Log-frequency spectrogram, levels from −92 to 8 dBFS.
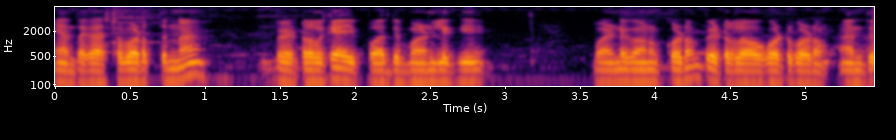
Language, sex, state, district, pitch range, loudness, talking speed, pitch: Telugu, male, Andhra Pradesh, Guntur, 115-125 Hz, -18 LUFS, 110 wpm, 120 Hz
